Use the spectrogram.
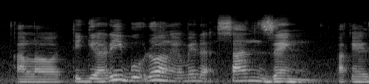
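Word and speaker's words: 三千: Seng atau sanzeng. Nah, kalau 3.000 doang nih beda nih. Sisanya kan sama sengseng semua. Nanti kalau 3.000 doang yang beda sanzeng pakai Z gitu ya.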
